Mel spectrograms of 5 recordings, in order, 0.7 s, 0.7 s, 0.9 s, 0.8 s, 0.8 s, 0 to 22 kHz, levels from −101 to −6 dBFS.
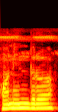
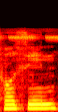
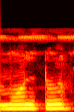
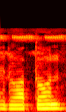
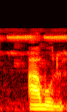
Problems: constant background noise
